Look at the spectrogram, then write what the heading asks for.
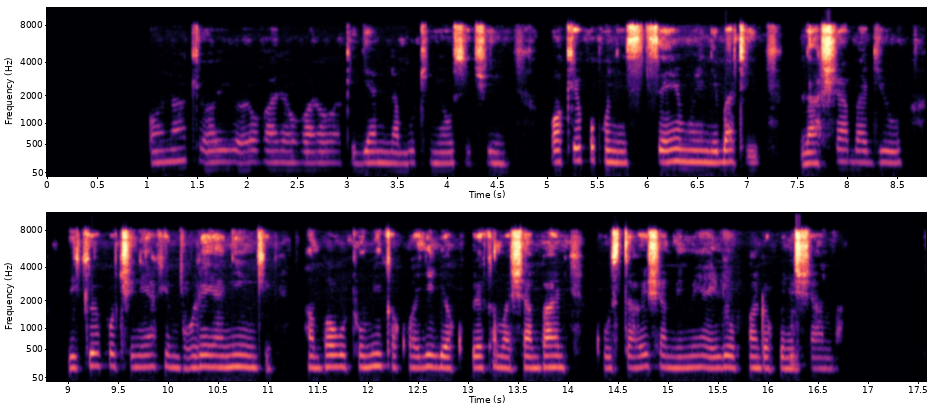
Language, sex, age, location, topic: Swahili, female, 36-49, Dar es Salaam, agriculture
